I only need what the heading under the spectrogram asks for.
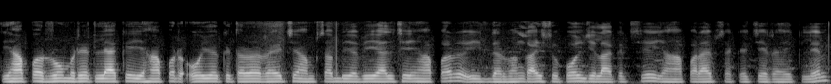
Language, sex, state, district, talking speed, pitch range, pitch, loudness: Maithili, male, Bihar, Supaul, 260 wpm, 130-140 Hz, 135 Hz, -20 LUFS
